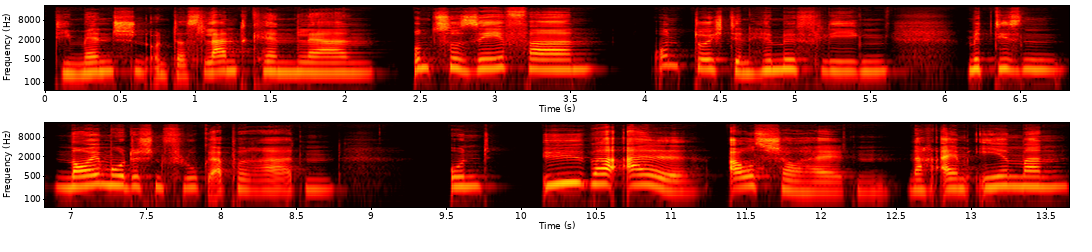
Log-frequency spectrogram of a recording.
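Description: A woman voicing a kindly, reassuring king and father in a storybook, calm, friendly and unhurried. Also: a little high, close to an everyday voice. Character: kindly, reassuring old-fashioned fairy-tale king and father.

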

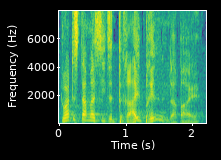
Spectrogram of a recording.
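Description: A man's voice: on the high side, wildly swooping pitch, normal speed, slightly rough, long reverb tail, heavily acted. A man improvising a comedy radio play as a chatty, questioning host of a reunion show. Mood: curious, bantering. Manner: questioning, hesitant bantering. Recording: noisy live room with loud audience.

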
